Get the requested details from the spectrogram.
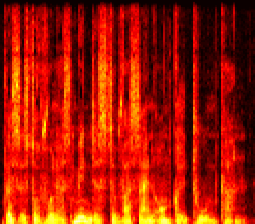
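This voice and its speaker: A playful, dry-humored uncle with a lowered, deep voice, as an audiobook reader puts him on. The tone is gravelly, and the read is close and dry. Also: moderate pace, mellow, no room sound. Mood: joking.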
